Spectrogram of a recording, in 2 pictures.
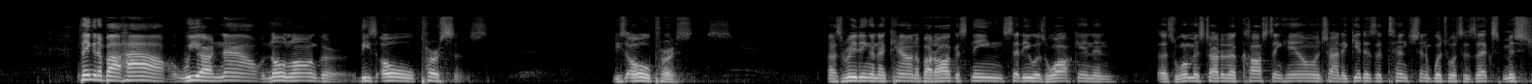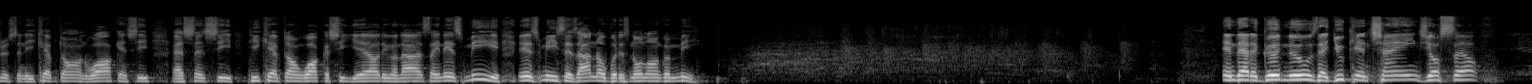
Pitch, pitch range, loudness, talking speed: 155 Hz, 150-175 Hz, -21 LUFS, 160 wpm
